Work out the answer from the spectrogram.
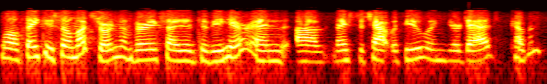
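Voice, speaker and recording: A woman's voice: medium pitch, fairly quick, dry recording. A woman in her sixties from Minnesota with an American accent, talking casually as an interview guest. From Minnesota, United States. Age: 60s. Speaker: podcast guest. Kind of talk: casual autobiographical interview talk. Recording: dull, lo-fi call audio.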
